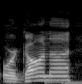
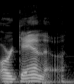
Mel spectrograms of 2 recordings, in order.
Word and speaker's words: Organa: Organa spelled orj a the last name should always be pronounced Organa and not Organa in the first episode of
